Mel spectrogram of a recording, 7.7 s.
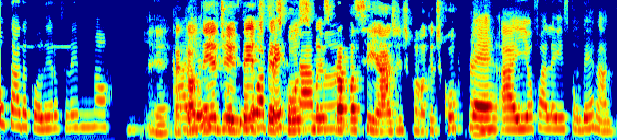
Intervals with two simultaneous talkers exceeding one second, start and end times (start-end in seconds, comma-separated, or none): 2.1-4.3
